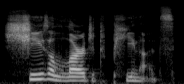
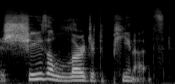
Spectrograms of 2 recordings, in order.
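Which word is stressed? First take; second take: she; she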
